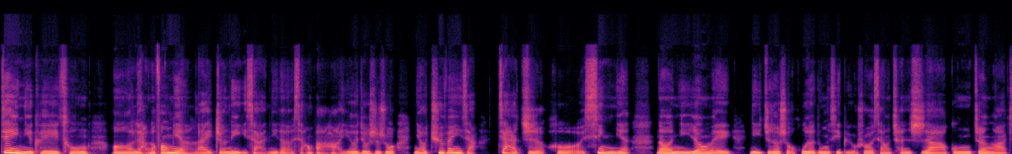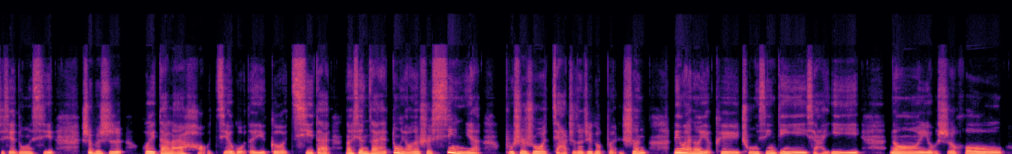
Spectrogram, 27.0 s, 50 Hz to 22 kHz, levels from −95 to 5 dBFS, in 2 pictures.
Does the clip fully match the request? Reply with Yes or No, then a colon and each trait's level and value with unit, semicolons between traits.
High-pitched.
Yes: high, 195 Hz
